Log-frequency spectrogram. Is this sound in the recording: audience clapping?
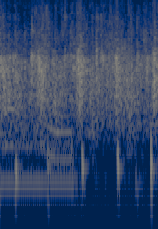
yes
